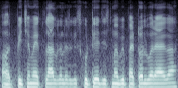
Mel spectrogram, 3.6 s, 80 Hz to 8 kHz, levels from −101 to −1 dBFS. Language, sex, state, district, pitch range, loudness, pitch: Hindi, male, Chhattisgarh, Raipur, 120-125 Hz, -14 LUFS, 120 Hz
